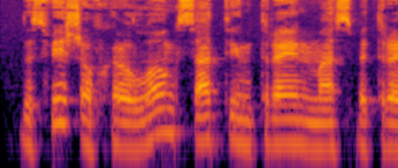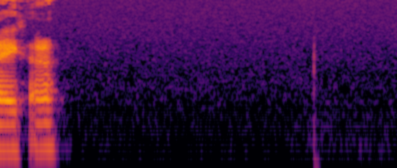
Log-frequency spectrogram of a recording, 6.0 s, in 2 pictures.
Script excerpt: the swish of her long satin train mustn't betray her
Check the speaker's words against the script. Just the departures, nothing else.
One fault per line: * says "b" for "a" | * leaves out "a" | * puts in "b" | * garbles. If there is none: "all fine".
* says "must" for "mustn't"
